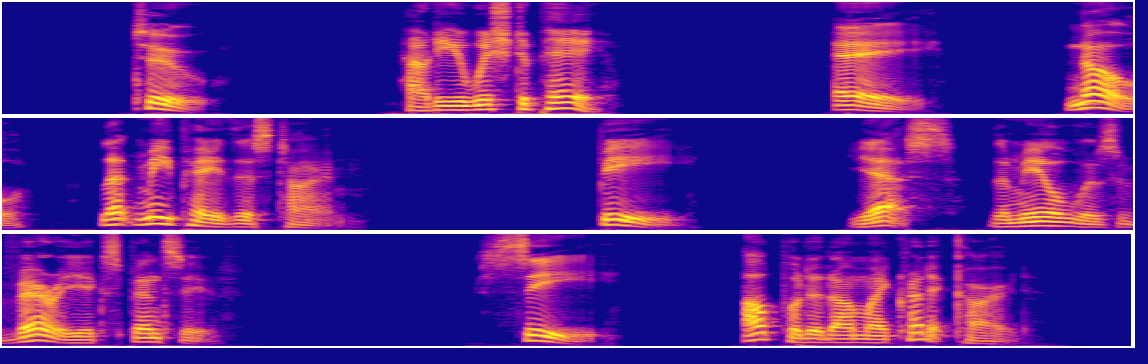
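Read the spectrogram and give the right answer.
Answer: C: I'll put it on my credit card.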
